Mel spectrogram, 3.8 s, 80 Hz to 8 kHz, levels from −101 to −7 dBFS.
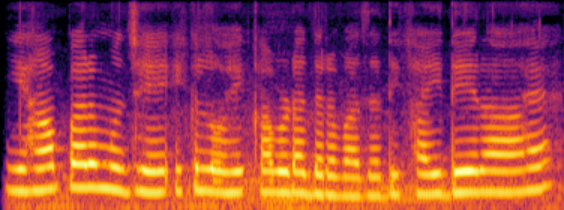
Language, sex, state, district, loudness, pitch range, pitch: Hindi, female, Uttar Pradesh, Saharanpur, -15 LUFS, 250-285 Hz, 265 Hz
